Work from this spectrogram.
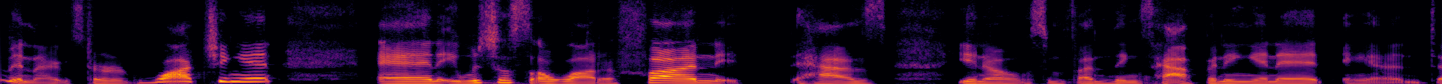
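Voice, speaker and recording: A woman's voice: fairly low pitch, gravelly, dry recording, clean studio sound. A woman co-hosting a film podcast, chatting in an easygoing, giggly way. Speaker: podcast co-host. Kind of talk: casual film podcast chat.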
